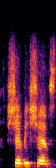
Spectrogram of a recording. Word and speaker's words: Chebyshev: think it's pretty um it looks long but it's pronounced just like it's spelled so chevy chev's theorem now chebychev's theorem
